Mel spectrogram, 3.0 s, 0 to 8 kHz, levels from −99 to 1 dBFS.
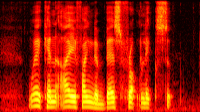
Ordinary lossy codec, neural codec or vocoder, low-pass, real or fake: none; none; none; real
